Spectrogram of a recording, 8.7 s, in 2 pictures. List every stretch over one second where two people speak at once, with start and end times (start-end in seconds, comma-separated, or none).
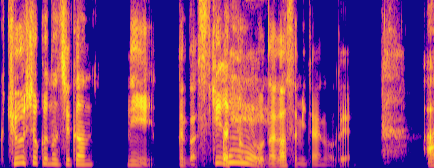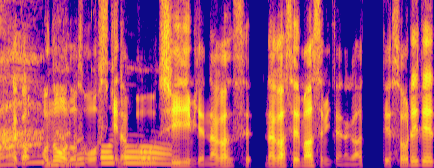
4.4-6.1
